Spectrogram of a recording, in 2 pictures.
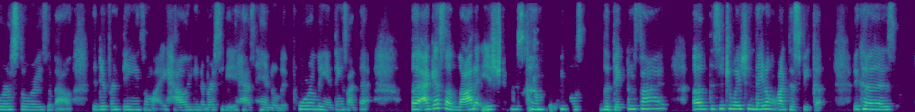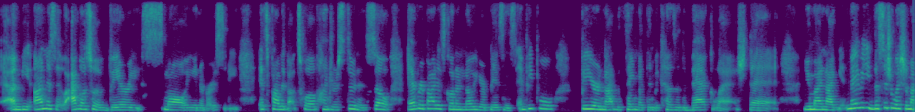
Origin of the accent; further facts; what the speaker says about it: Shreveport, Louisiana, United States; also born or lived in New Orleans, Louisiana; I'm from Shreveport, Louisiana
